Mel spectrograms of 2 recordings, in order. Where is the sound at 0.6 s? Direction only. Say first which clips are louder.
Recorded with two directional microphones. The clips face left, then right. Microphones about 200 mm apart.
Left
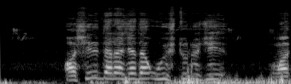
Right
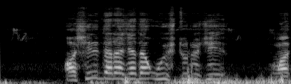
Left 1 dB; 15° left (ahead or behind).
